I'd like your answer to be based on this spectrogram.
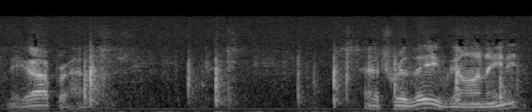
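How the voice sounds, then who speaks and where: An actor playing a loyal, fretful deputy sidekick, who speaks in an anxious, deferential drawl, in 1950s radio drama style. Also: male voice, mid-range voice, measured pace, vocal fry. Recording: dull, noisy old radio recording.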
